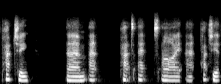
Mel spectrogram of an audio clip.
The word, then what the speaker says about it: PatXI: And also Pat, whose handle is pronounced Patchy, at PatXI at Patchy at 68.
